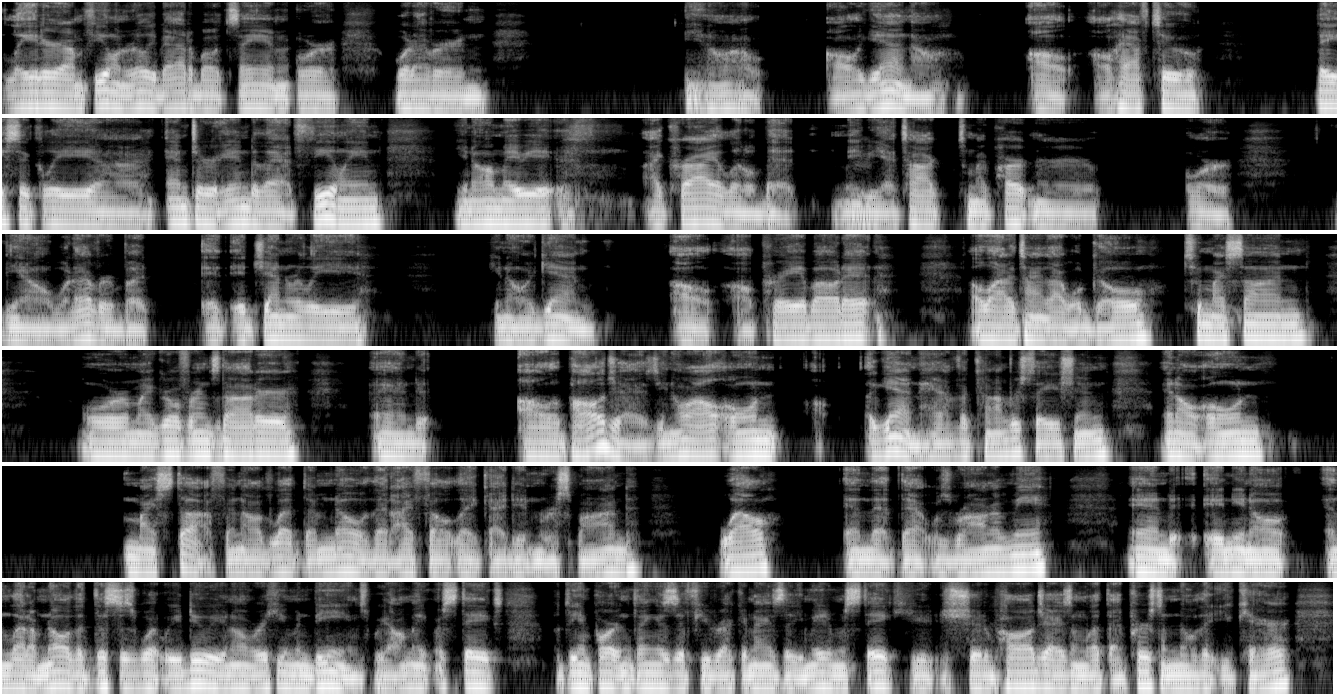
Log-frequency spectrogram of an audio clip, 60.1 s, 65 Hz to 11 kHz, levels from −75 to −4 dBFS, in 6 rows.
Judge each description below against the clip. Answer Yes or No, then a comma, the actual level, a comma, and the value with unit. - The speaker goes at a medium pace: Yes, average, 155 wpm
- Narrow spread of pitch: Yes, narrow, 2.0 semitones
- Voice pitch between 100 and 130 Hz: No, very low, 80 Hz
